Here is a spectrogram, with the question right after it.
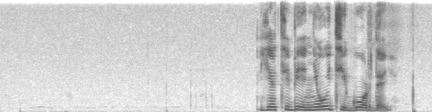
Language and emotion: Russian, angry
